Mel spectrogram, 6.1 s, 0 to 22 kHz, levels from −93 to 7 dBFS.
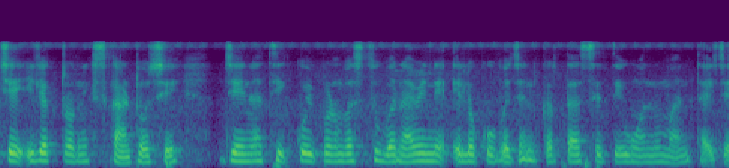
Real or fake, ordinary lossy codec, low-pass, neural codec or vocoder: real; none; none; none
